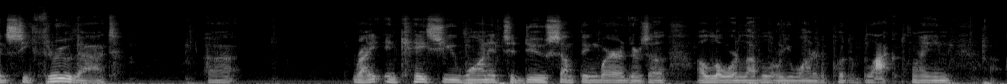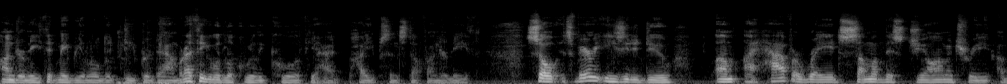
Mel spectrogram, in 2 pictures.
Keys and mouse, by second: 0.6 shift+middle click, 0.8-1.1 middle drag, 1.9 middle click, 2.7-4.3 middle drag, 4.7 shift+middle click, 5.0-6.0 middle drag, 7.5 shift+middle click, 7.8-8.2 middle drag, 9.6 shift+middle click, 9.9-10.3 middle drag, 11.3 shift+middle drag, 11.7 middle drag, 14.5-16.1 middle drag, 19.8-20.1 drag.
